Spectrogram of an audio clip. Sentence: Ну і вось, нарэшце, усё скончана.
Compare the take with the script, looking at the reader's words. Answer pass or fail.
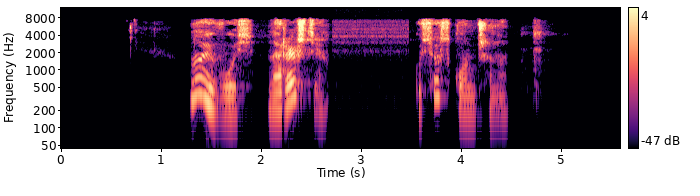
pass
